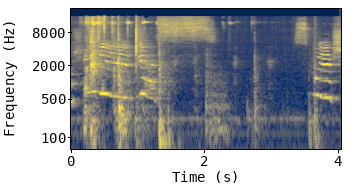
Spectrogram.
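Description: A toddler's wordless squeals and a small dog's whimpers, in a few short calls that fall in pitch, with a quieter stretch in between.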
